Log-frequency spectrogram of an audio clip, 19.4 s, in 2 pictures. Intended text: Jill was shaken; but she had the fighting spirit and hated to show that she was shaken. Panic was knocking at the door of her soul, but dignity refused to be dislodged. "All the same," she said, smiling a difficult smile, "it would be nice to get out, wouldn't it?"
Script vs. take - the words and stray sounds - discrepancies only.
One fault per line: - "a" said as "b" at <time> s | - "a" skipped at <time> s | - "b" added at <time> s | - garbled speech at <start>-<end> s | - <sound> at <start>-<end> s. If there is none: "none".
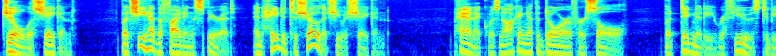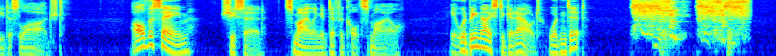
- sniff at 17.6-19.1 s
